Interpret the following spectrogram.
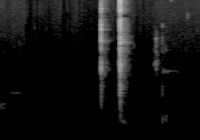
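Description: Near silence, broken by two faint short clicks about a second in, a quarter-second apart: a metal spoon knocking against the bowl while rice flour is scooped and tipped out.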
